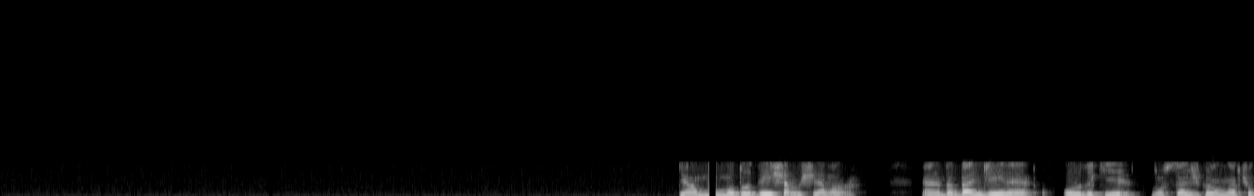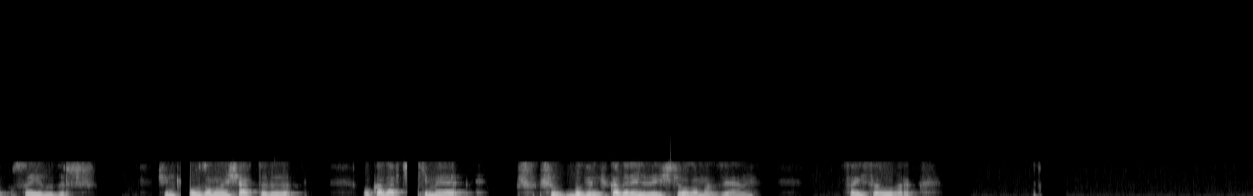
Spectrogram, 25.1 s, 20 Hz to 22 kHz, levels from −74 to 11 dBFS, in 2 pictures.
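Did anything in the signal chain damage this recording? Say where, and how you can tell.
Yes, at the network stage: packet loss filled with silence. The speech drops out abruptly at 2.68 s for 40 ms, 7.08 s for 80 ms, 14.34 s for 100 ms and 16.6 s for 120 ms, each hole with hard edges. The lengths all fit 20 ms packets, and the receiver substituted silence. The G.711 narrowband telephone coding itself adds no audible damage.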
